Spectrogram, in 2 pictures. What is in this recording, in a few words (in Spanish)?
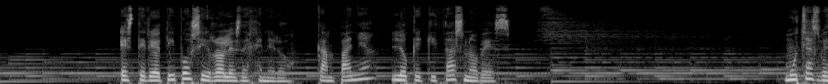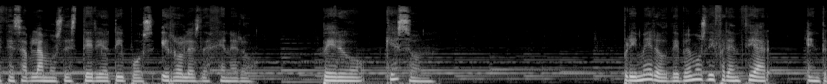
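e-learning, Spain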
